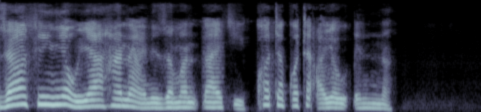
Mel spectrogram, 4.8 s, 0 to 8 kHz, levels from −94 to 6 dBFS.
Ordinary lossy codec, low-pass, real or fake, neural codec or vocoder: AAC, 32 kbps; 7.2 kHz; fake; codec, 16 kHz, 2 kbps, FreqCodec, larger model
